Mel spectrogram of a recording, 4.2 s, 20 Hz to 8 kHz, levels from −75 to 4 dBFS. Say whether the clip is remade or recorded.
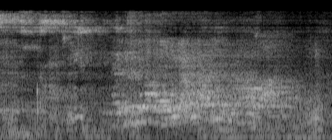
remade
